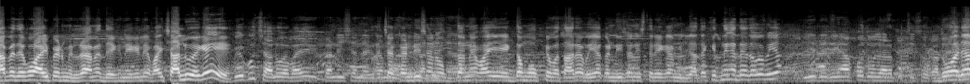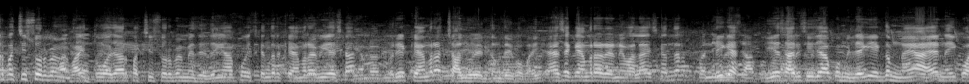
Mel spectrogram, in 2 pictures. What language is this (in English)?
Hindi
